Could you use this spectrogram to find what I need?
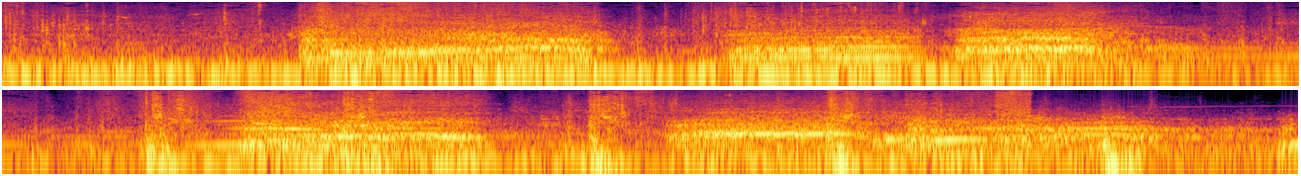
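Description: A bear growls and roars up close.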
